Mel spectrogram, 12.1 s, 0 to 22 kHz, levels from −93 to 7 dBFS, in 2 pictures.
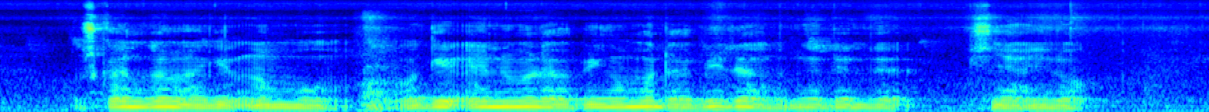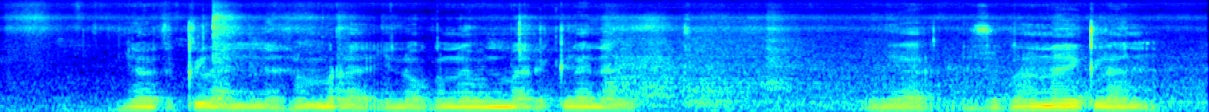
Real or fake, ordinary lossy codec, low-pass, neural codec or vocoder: real; none; none; none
